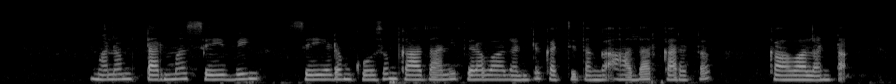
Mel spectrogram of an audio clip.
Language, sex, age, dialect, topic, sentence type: Telugu, female, 18-24, Telangana, banking, statement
